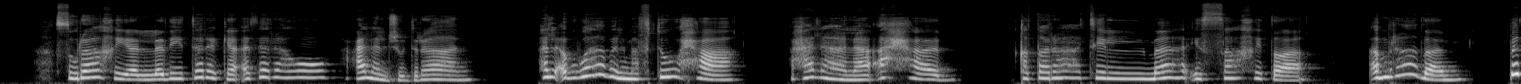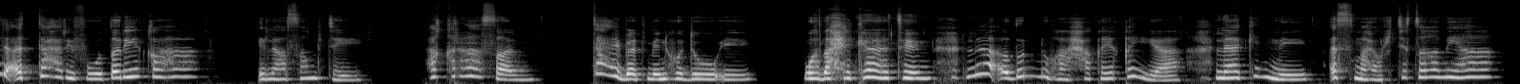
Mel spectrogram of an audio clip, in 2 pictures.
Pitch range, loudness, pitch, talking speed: 235-330 Hz, -19 LUFS, 285 Hz, 60 wpm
